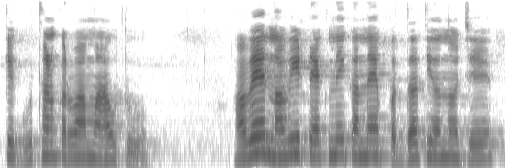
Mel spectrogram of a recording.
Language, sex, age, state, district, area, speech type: Gujarati, female, 45-60, Gujarat, Amreli, rural, spontaneous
